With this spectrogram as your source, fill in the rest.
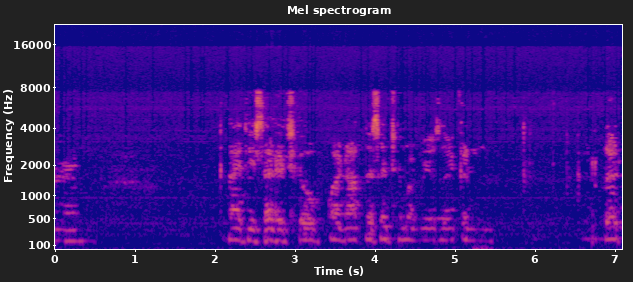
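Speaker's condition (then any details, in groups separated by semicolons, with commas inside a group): Cerebral palsy; from birth or womb, arm spasms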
